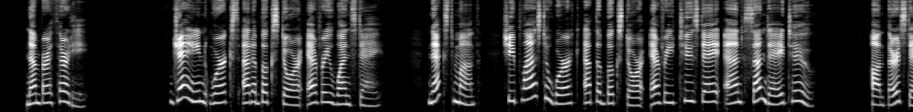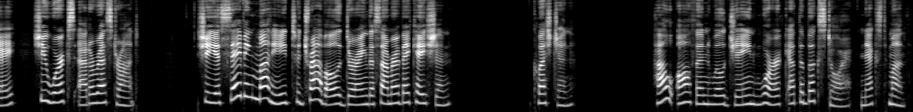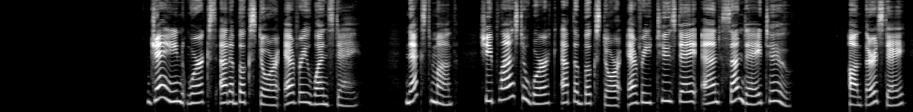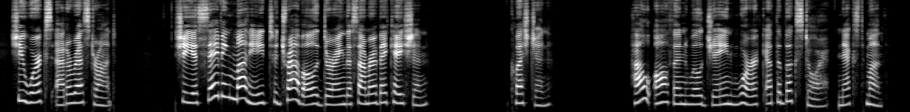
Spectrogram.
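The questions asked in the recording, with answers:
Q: How often will Jane work at the bookstore next month?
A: Three times a week.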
